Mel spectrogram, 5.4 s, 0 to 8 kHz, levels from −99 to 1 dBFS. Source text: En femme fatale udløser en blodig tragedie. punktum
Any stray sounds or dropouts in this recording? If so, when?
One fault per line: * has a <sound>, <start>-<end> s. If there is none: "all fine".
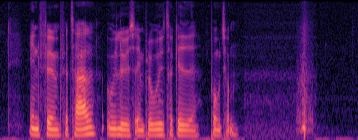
* has a whoosh, 4.4-4.7 s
